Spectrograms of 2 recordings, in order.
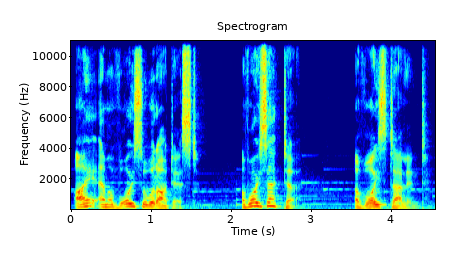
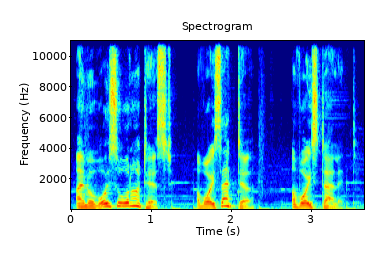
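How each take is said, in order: First: It is read at a somewhat slow pace. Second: It is read at a normal, medium pace. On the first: "अब एक थोड़ा slow pace में बोलते हैं।" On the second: "इसको पहले थोड़ा सा नॉर्मल पेस में पढ़ते हैं।"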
